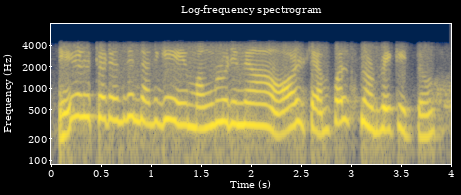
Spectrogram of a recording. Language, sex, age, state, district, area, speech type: Kannada, female, 60+, Karnataka, Dakshina Kannada, rural, conversation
